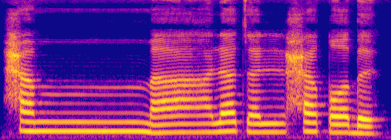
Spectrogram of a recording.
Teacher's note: حما، لام پہ فتحہ ہے، پھر تا مربوطہ ہے، یہ گول تا، اس کو لام ساکن سے ملائیں گے، اور آگے ہا پہ فتحہ ہے، طا کو ہیوی پڑھیں گے، اس پہ بھی فتحہ ہے، اور با پہ کلکلا ہوگا۔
